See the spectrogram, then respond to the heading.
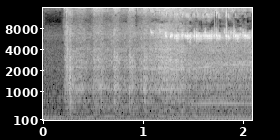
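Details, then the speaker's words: Engine start-up, then a thin, steady, high squeal or rubbing sound over the idle. Usually said to be a V-belt (serpentine belt) fault, such as a worn, loose or cracked belt or a bad tensioner; not confirmed. "Aracınızdan böyle ince bir gıcırtı ya da sürtme sesi mi geliyor? Bunun sebebi genellikle V kayışı arızasıdır."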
